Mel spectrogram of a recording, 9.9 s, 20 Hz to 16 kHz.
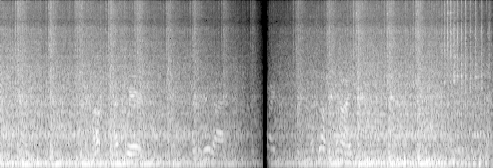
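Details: Craftsman 2700 psi, 2.3 GPM pressure washer with a Briggs & Stratton 275cc OHV Professional Series engine runs rough: uneven, lumpy surging with a brief cut-out midway, stumbling instead of holding a steady note. It is smoking and the carb may need drilling; cause unconfirmed.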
